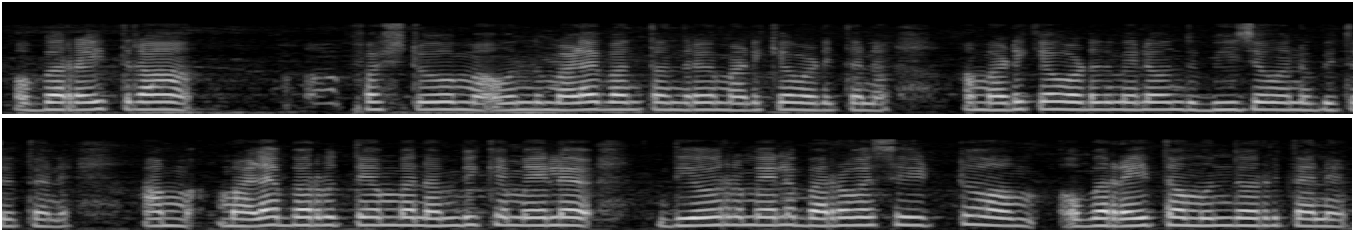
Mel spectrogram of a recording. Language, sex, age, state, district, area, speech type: Kannada, female, 18-30, Karnataka, Vijayanagara, rural, spontaneous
